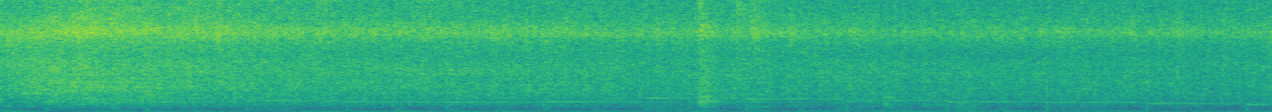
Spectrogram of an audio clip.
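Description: Raw pork cubes dropped into hot oil with browned onion and garlic, setting off loud sizzling as they hit the pan that eases into steady frying. A single sharp tap comes about halfway through.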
